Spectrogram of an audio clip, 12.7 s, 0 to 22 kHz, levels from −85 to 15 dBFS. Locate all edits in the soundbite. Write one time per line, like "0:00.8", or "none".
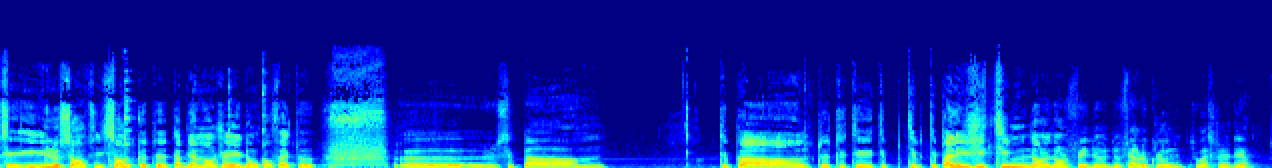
none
